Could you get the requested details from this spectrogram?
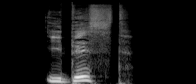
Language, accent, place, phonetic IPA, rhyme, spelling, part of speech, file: German, Germany, Berlin, [iˈdɪst], -ɪst, Idist, noun, De-Idist.ogg
- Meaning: Idist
